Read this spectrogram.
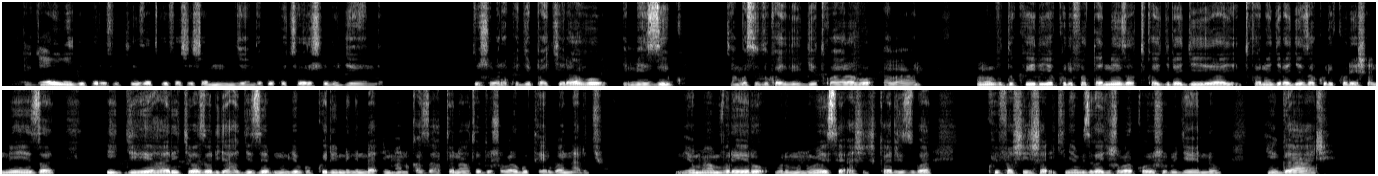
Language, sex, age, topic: Kinyarwanda, male, 18-24, government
